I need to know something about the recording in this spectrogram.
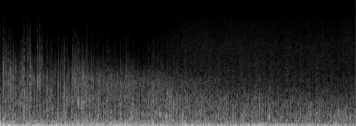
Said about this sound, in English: A sonic bomb explodes in Syria.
